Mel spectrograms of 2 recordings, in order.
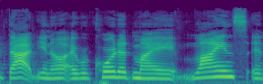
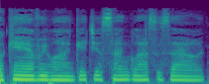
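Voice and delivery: low sultry announcer voice, lower pitch; failed seductive; 6 semitones lower than usual. Shown as a demonstration. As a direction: purr it low, trying to be sexy. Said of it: "I tried to be sexy on this one".

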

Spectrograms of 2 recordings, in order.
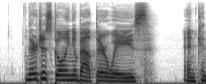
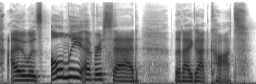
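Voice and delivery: usual speaking voice

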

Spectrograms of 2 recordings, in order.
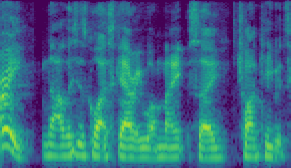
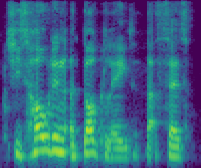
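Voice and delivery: ordinary delivery

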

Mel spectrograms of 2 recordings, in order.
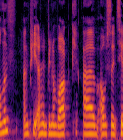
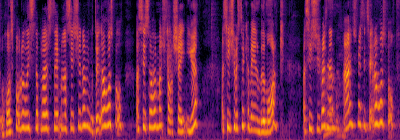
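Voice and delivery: retold outrage; 8 semitones higher, faster than usual. Retelling her outrage at police.

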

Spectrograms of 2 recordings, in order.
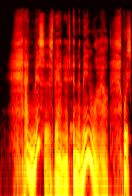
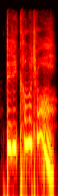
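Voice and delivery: put-on a touch higher, vexed young woman; lightly voiced Elizabeth; 14 semitones higher than usual. A narrator's reading. Elizabeth puzzling over Darcy's silence, lightly higher and vexed. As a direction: lift the voice a little for a puzzled heroine.

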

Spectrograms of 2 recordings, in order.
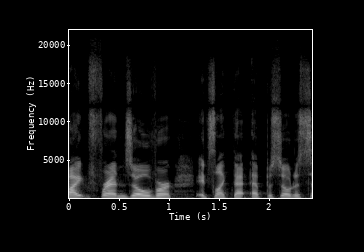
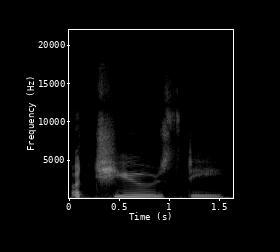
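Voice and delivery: formal newspaper read; 5 dB quieter than usual. Acted. Formal dateline read of the letter.

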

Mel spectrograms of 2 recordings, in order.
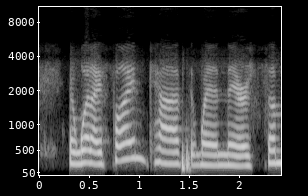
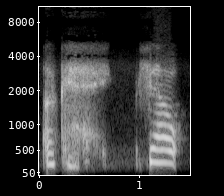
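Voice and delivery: whispering; 4 semitones higher, slower than usual. Real, not acted. Medium listening to spirit.

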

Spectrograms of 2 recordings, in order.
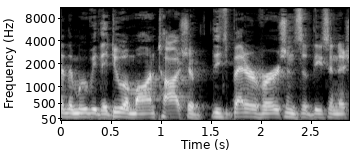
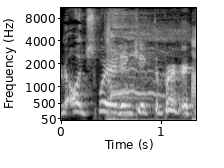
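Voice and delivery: much higher, squeaky put-on voice of a scared man; mock squeaky denial; 12 semitones higher than usual. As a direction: squeal the denial like a cornered kid. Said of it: "did you kick that bird".

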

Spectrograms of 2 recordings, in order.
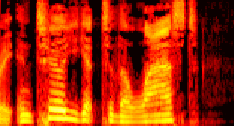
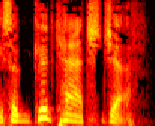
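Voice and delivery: ordinary delivery

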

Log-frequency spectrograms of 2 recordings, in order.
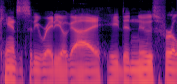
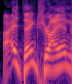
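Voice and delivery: high, louder, hammed-up imitation of the announcer; mock Denny Matthews; 11 semitones higher, 6 dB louder than usual. Host jokingly imitating Denny's handoff to Ryan, high and hammed-up. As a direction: toss back to Ryan the announcer's way. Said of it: "I so badly wanted to say".

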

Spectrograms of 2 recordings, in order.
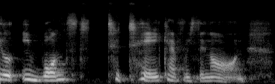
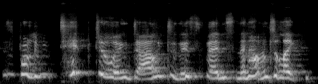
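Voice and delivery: laughing; 6 semitones higher than usual. Real, not acted. Laughing while describing.

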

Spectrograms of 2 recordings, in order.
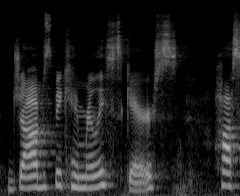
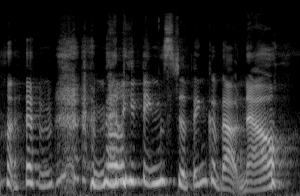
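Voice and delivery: laughing louder, amused; 6 semitones higher, 4 dB louder than usual. Real, not acted. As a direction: chuckle through it. Laughing after joke.

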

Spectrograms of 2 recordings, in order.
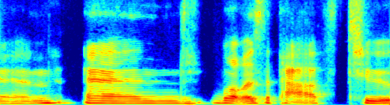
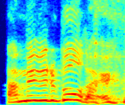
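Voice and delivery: high and loud with a laugh; laughing announcement; 11 semitones higher, 4 dB louder, much faster than usual. Retold or imitated. Telling the host about her own change of heart, high and laughing. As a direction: blurt it out through a laugh. Retelling own sudden decision.

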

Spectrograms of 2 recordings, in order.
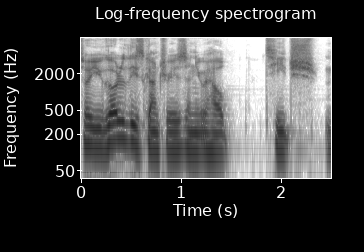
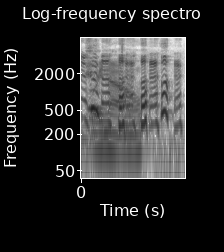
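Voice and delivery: laughing. Real, not acted. Sarcastic hot take.

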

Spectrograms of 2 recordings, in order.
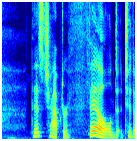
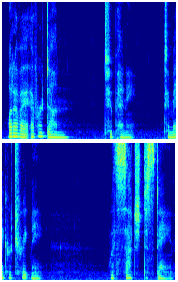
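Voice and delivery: much softer, hushed pleading whisper; prayer under breath; 11 dB quieter than usual. Acted. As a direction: pour out your pain to God, barely voiced. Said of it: "Hannah prayed under her breath".

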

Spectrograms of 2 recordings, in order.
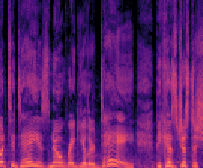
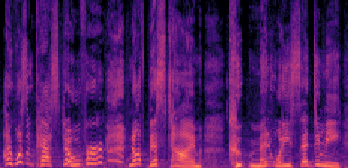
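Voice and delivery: stunned; 8 semitones higher than usual. Real, not acted. Realizing she was lied to.

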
